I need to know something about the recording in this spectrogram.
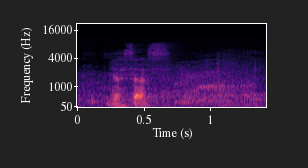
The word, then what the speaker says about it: γεια σας: The stress is on the first syllable. It's γεια σας. It's a good start. Because otherwise, it has an entirely different meaning, you see?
